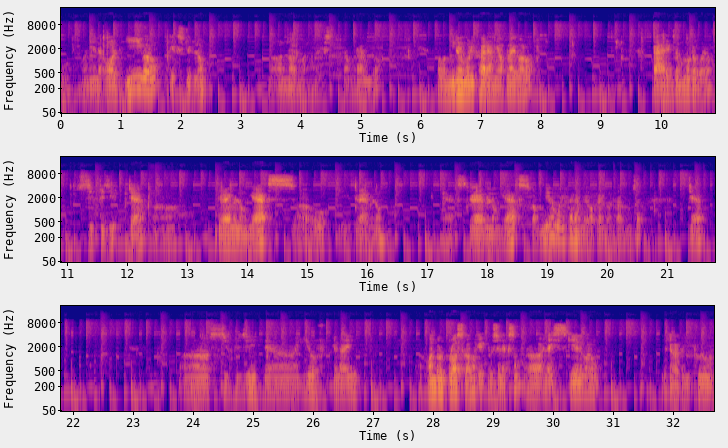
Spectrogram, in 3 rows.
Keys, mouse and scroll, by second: 0.1 middle click, 1.5 alt+e, 3.9 Tab, 4.2 click, 4.4-4.9 middle drag, 5.5 middle click, 6.1 middle click, 8.3 KP_1, 9.3 shift+middle click, 10.9 g, 11.1 shift+z, 11.7 Tab, 12.1 1, 12.5 click, 13.4 g, 15.7 g, 17.0 Tab, 17.5 g, 19.2-20.2 drag, 20.6 Tab, 20.8-21.3 middle drag, 22.4 KP_Divide, 22.8 middle drag, 23.1 Tab, 23.8 middle click, 24.3 shift+z, 24.7 middle click, 25.0 3, 25.9 middle click, 28.4 ctrl+KP_Add, 30.3 s.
